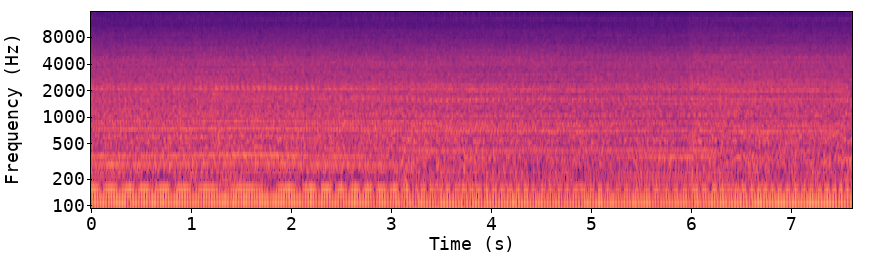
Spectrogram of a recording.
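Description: Mazda Miata 1.6-litre four-cylinder engine idling steadily with the diagnostic box's TEN terminal grounded, the state used for setting base ignition timing. Its low hum grows stronger about three seconds in.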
